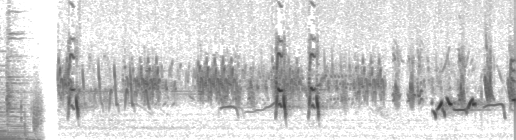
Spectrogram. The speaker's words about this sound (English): The sound you're hearing is spring beginning, the song of the robin.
